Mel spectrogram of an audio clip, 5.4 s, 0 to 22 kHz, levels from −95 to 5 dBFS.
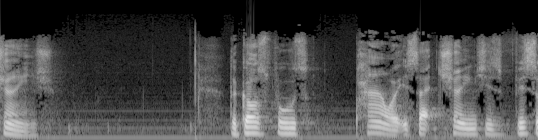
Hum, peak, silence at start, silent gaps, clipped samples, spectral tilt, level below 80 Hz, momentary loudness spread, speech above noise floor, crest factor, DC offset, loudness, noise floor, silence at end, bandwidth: none; 0 dBFS; 0 s; none; under 0.1%; -4 dB/octave; -44 dBFS; 20 LU; 28 dB; 18 dB; under 0.1%; -17 LUFS; -44 dBFS; 0 s; 11.5 kHz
